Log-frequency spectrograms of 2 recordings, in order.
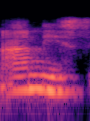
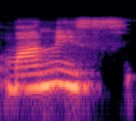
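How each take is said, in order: First: The word begins with a vowel sound. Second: The word begins with an m sound. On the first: The speaker calls it wrong. "bukan anis" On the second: The speaker calls it right. "Lalu manis"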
